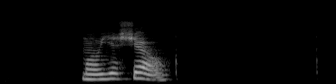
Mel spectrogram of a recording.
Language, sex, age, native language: Icelandic, female, 10, Icelandic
